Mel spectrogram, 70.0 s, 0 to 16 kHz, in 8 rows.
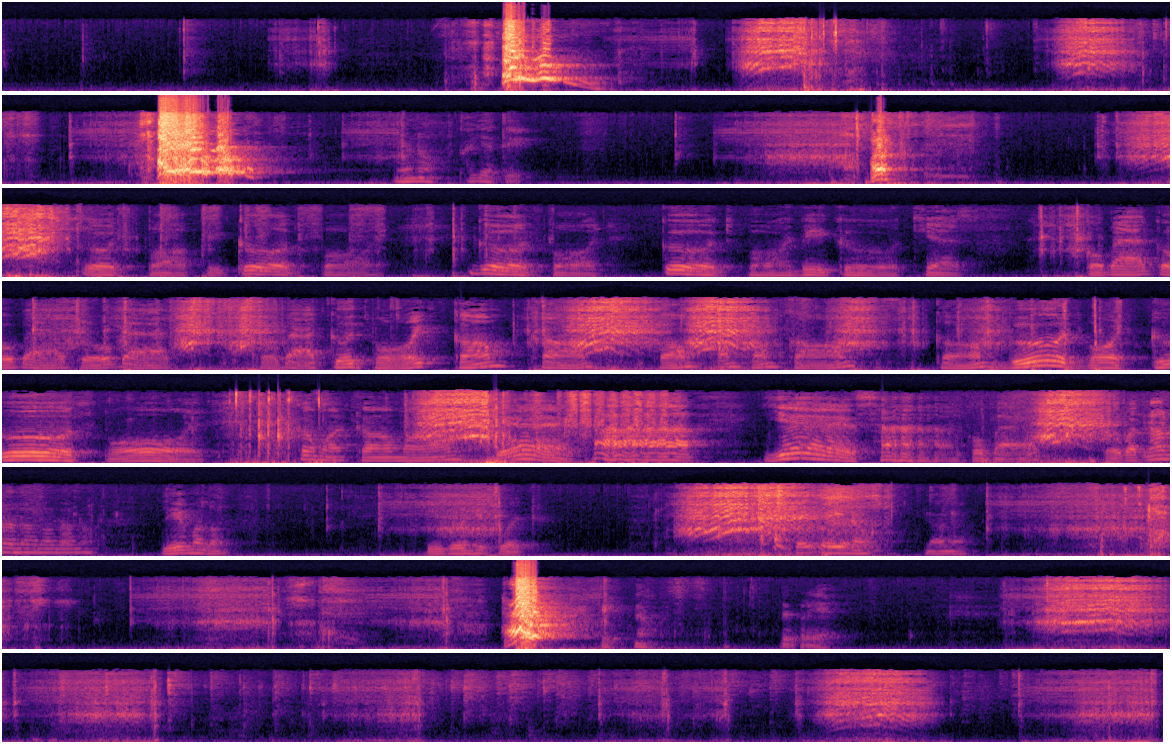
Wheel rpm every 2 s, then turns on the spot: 0, 10, 10, 10, 10, 10, 0, 10, 30, 0, 0, 0, 0, 10, 10, 30, 10, 0, 0, 30, 0, 10, 0, 0, 40, 0, 10, 10, 0, 0, 30, 10, 10, 20, 10.
10-12 14-16 62-64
